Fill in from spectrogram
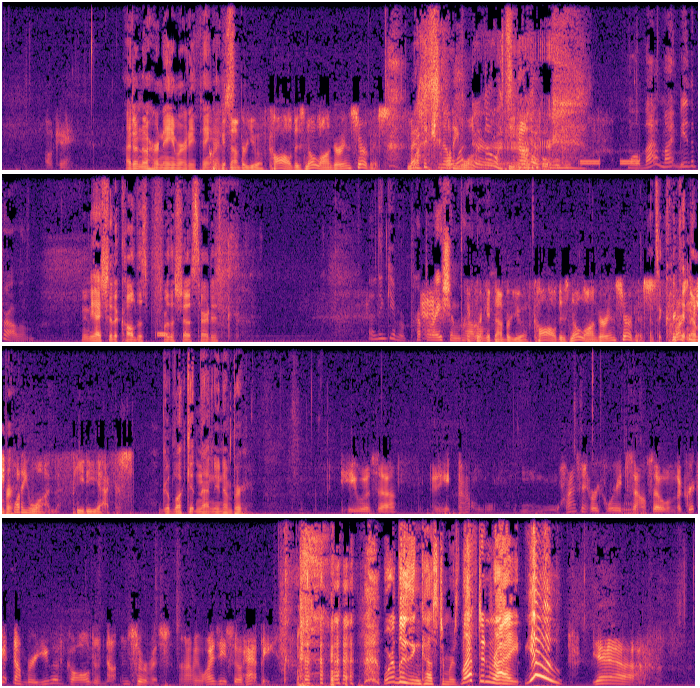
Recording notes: Personal Prank Phone Calls Collection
